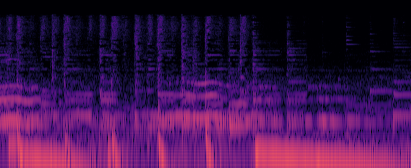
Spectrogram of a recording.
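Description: A cartoon cat meows in a kitten video game app, giving a few repeated, short meows with falling pitch over a steady electronic tonal background.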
